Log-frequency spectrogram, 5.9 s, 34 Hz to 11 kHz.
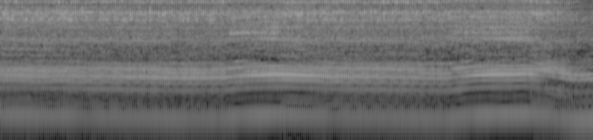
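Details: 070 clone chainsaw with 42-inch solid bar, first use, cutting white oak firewood; strong steady high buzz sagging slightly in pitch as it bites into wood, recovering cleanly; cuts well under load.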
